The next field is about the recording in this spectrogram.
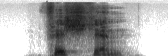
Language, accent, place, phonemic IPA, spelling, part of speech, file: German, Germany, Berlin, /ˈfɪʃçən/, Fischchen, noun, De-Fischchen.ogg
- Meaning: 1. diminutive of Fisch 2. synonym of Silberfischchen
